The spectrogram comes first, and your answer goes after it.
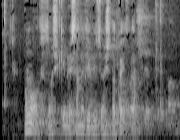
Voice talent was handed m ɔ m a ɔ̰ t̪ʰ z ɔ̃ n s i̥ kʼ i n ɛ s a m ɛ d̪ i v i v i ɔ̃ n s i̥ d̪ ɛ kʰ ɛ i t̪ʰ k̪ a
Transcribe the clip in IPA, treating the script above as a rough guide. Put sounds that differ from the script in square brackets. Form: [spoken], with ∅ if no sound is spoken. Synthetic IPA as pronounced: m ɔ m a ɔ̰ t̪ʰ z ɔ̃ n [ʃ] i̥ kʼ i [m] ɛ s a m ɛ d̪ i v i [z] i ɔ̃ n [ʃ] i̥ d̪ [a] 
